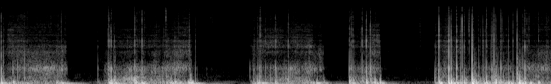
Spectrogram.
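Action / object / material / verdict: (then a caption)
scrape / empty clear PVC pouch / PVC plastic / none. An empty clear PVC pouch wrapped around the microphone is scratched and rubbed with long nails and fingertips. Five bursts of close, dry scraping and crinkling are separated by short silences, with a heavy low rumble beneath. The last burst is the loudest and busiest.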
